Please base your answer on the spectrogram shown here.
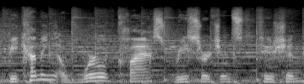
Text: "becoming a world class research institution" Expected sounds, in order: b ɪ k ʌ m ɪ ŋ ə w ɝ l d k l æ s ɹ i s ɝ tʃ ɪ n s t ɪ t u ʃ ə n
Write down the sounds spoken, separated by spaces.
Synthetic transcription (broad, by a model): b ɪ k ʌ m ɪ ŋ ə w ɝ l d k l æ s ɹ i s ɝ tʃ ɪ n s t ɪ t u ʃ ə n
